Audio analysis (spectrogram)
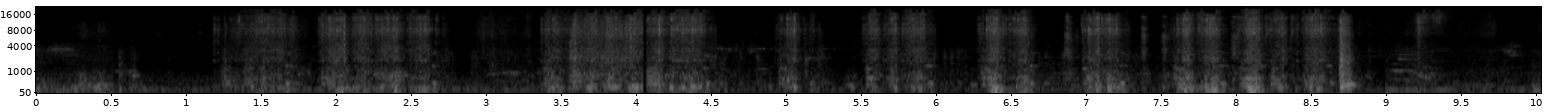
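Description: A sewing machine topstitches thread piping on a blouse in short, fast whirring bursts with brief stops between them, close and moderately loud, and a voice talks in the background.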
